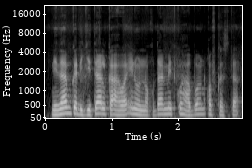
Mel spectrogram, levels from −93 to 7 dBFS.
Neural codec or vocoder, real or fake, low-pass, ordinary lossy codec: none; real; none; none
